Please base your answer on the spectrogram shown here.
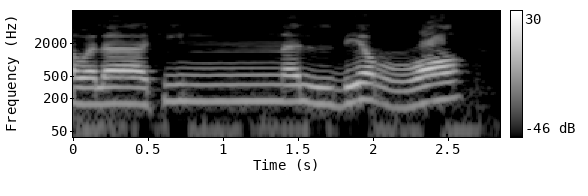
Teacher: لما أعدنا الآية ووصلنا وقلنا ولكن البر ففخمنا الراء لأنها صارت حينئذ مفتوحة، والراء المفتوحة كما مر معنا تكون مفخمة.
